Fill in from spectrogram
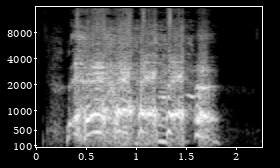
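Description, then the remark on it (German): A burst of loud, forced coughing, several harsh coughs run together over about a second and a half before stopping abruptly; a person coughs loudly on purpose, in the same room, to test whether the cough is still heard with the cough (mute) button pressed. “Mach mal Abhustaste und ich huste so laut, dass man mich trotzdem noch hört.”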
